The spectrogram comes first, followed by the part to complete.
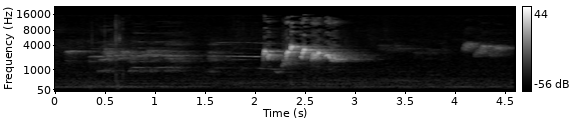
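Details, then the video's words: Red-whiskered bulbul during its moult: soft warbling notes, then one loud, rich, rolling phrase of quick up-and-down whistled notes lasting about a second, followed by a short, faint higher phrase. "Chao mao dang thay long"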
